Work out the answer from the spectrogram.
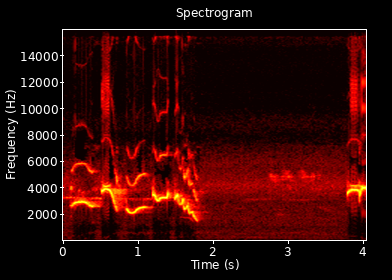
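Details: Male Oriental magpie-robin song meant to provoke other birds to sing: loud, clear whistled phrases sliding up and down, several quick notes in under two seconds, then a pause before another whistle begins.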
